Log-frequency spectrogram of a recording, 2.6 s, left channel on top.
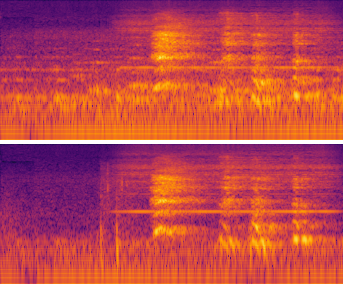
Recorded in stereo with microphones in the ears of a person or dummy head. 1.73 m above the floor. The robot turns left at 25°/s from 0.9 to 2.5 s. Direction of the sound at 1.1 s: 40° right (ahead or behind).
